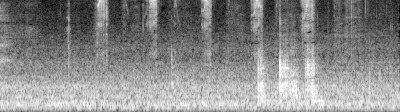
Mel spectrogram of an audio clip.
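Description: Short scratchy strokes on denim fabric, about one every half second, as the fabric is worked by hand.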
